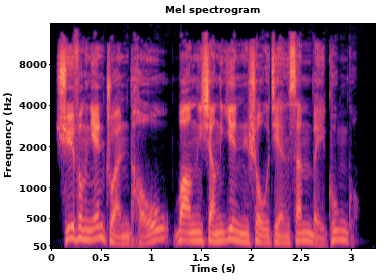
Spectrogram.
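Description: A man's voice: medium pitch, expressive, moderate pace, a bit bright, no room sound, clean studio sound. A man narrating a martial-arts novel as a scripted audio drama, telling the story in the third person.

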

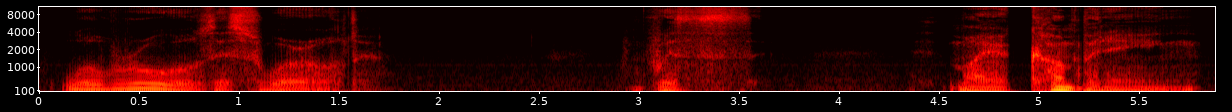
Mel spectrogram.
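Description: A man voicing a menacing, imperious demon lord, cold and cruel, with a husky, breathy voice, in an ASMR audio roleplay. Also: a bass voice, dry recording, full character voice. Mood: cold, haughty. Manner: slow, deliberate, commanding, threatening.

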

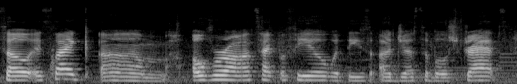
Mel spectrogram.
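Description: A woman's voice: mid-range voice, fairly even intonation, unhurried. A young woman vlogging a fashion try-on in a bedroom, chatting casually and candidly with slang and swearing. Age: young adult. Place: carpeted bedroom indoors. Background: music.

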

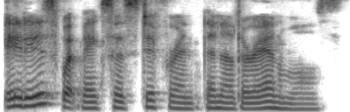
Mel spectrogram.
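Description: A friendly, self-aware artificial intelligence voiced by a woman in a scripted dramatization. The voice sits low and is soft-edged and mellow. Delivery is measured, articulate and earnest, close on a studio mic. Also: natural voice. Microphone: studio condenser mic with pop filter, close.

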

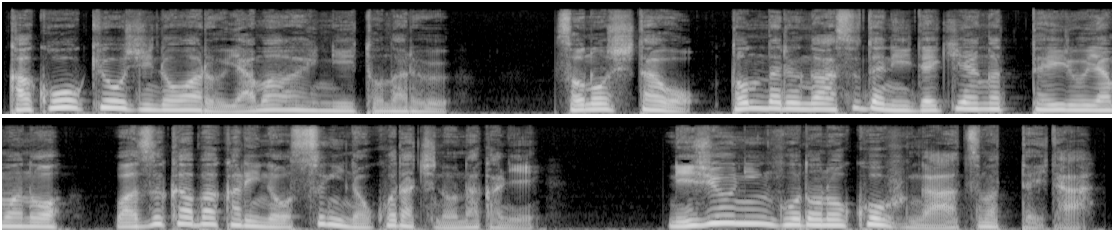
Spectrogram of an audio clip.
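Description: A man's voice: fairly high pitch, big pitch swings, moderate pace, warm tone, no room sound, clean studio sound. A man reading a mystery story aloud as a dramatic, scripted narration. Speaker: audiobook reader.

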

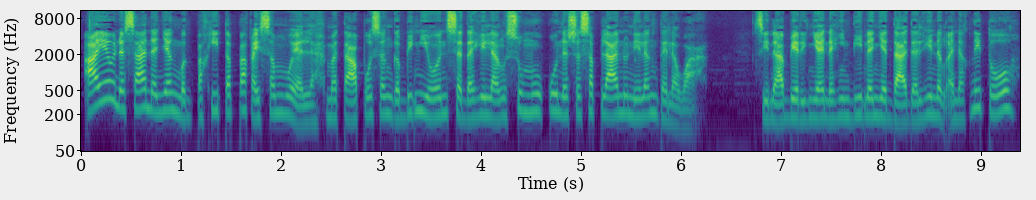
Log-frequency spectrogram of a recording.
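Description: A woman's voice: medium pitch, dry recording, clean studio sound. A woman narrating a scripted romance story in a dramatic audiobook style. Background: music.

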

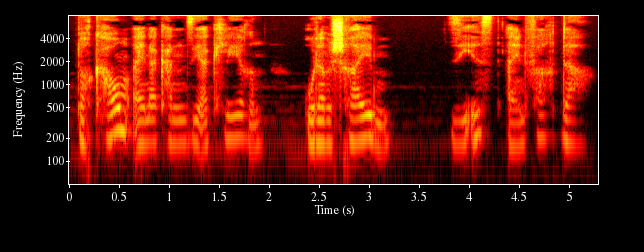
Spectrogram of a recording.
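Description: A woman voicing a gentle, wise young goddess of nature in a fantasy parody audio drama, calmly lecturing. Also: fairly low pitch, a little slow, faint music behind. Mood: gentle, philosophical. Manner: calm, lecturing.

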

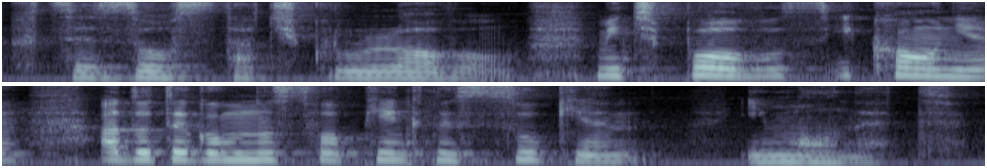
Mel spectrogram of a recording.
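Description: A woman's voice: medium pitch, unhurried, a little mellow, voice pushed up, natural voice. A woman voicing a haughty, demanding fisherman's wife turned queen in a children's storybook, imperious and scornful.

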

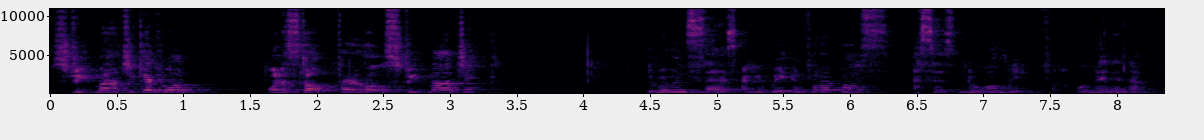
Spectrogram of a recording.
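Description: A young man with a Scottish accent performing a multi-voiced verbatim spoken word piece, switching between overheard voices on a dark theatre stage. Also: extremely high pitch, big pitch swings, a little fast, roomy sound, slight background noise, low-quality recording.

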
